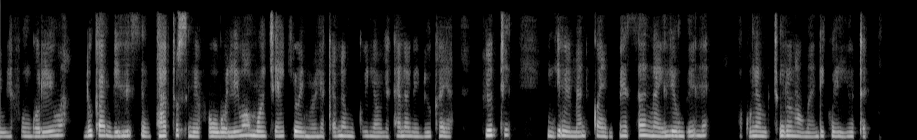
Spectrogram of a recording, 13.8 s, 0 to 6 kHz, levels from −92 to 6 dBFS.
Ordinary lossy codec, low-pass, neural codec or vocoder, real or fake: MP3, 48 kbps; 5.4 kHz; codec, 24 kHz, 1 kbps, SNAC; fake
